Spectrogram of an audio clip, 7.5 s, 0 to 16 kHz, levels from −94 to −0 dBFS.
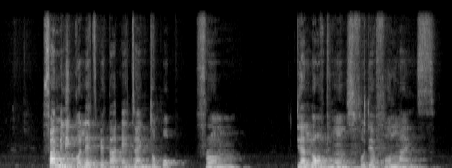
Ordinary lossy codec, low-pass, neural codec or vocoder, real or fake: none; 14.4 kHz; vocoder, 44.1 kHz, 128 mel bands, Pupu-Vocoder; fake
